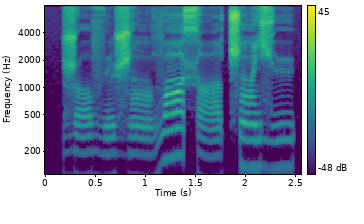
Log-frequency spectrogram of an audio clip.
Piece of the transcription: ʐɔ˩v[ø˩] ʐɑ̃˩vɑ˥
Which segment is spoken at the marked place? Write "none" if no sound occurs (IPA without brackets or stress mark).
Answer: ø˩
